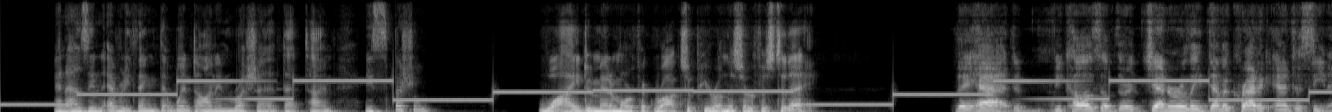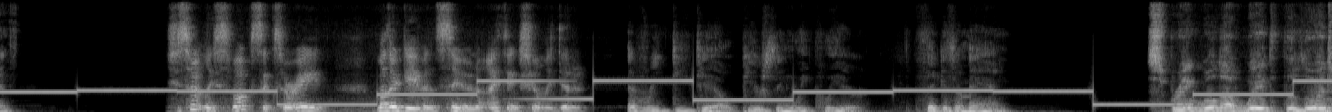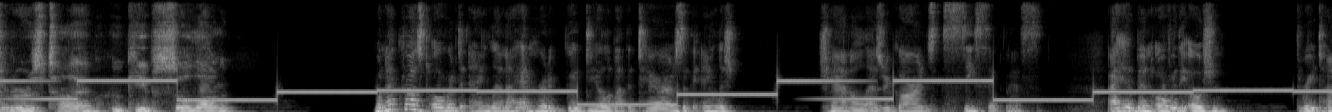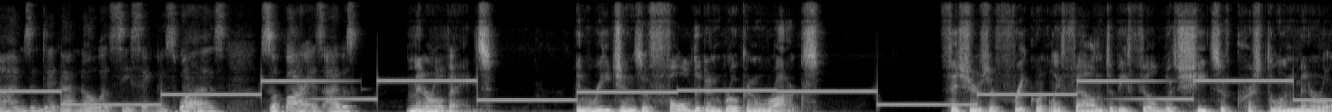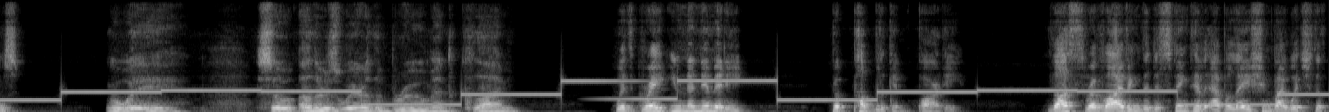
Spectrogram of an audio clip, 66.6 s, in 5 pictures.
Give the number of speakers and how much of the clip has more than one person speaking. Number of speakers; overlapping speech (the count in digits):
7, no overlap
